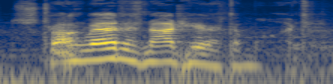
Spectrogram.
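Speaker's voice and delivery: lightly voiced cartoon tough guy; Strong Bad voice. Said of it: "I can't do my strong bad voice very good".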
